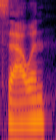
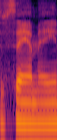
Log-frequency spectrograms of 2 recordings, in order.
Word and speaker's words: Samhain: It's Samhain. It's not pronounced Sam Hain. It's pronounced Samhain.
